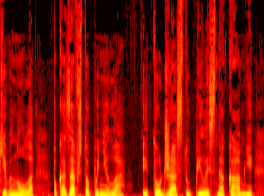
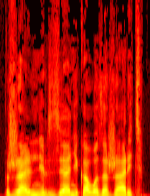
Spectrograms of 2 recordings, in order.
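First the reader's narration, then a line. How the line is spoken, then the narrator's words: Chuckling. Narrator (Russian): хохотнул Чет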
